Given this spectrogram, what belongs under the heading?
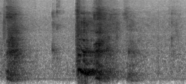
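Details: Vocal tic in a male with Tourette syndrome with multiple symptoms, including vocal tics; he calls this tic sound 'Rex'.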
